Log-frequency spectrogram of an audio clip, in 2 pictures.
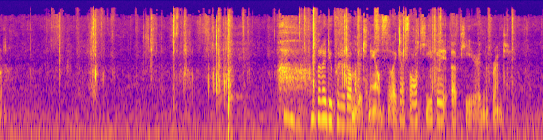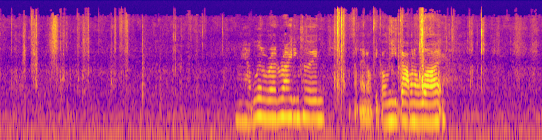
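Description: Stiff plastic pages rustle and flap as they are turned.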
